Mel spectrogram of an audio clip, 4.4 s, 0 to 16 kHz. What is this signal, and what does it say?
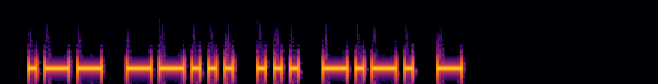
Morse code, heard as a keyed tone, about 22 wpm, 700 Hz. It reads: W7SCT
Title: USA Call Signs - 5 Characters - 22wpm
